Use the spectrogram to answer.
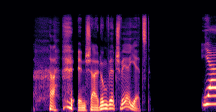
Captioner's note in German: lacht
